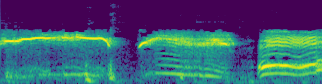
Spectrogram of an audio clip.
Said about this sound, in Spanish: Ah, lo hubiera chiflado yo, ¿eh? Ah.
